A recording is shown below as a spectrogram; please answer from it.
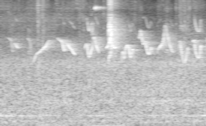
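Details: An ultramarine grosbeak sings at another male, a rich, fast warble of rising and falling slurred whistles, phrases following without pause against a faint background hiss; other birds also sing.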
